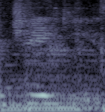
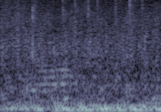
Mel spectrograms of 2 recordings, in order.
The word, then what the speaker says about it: Jacques: Or Jakey's. I called him Jakey's. I'm pretty sure he... So did you learn his name was actually Jacques?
